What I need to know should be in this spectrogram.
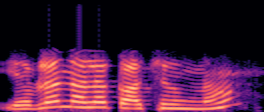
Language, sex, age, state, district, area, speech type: Tamil, female, 18-30, Tamil Nadu, Erode, rural, conversation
